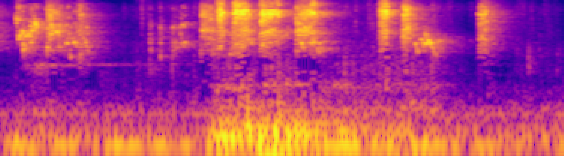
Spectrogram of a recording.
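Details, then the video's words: Budgie chirping in short scratchy bursts of high buzzy warble and squeaks, separated by brief gaps, with a soft low rumble in the background. "BUDGIE CHIRPING SOUNDS"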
